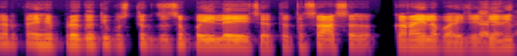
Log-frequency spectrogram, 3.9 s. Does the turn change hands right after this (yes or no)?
no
